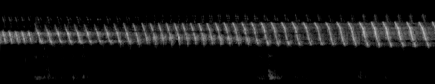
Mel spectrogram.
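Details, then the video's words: Canary singing, a fast rapid trill of high notes repeated many times a second, steady and slightly rising toward the end, with a faint low tap in the background. "Canary-Canario Singing 2017(Kanarya Ötümü)"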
